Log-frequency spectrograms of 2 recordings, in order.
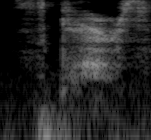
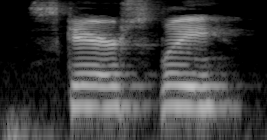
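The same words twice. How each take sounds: First: The word is said in a breathy whisper. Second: The word is said in a flat robotic voice. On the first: "Now I want you to say it in a whisper voice" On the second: "And now I want you to say it in a robot voice"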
